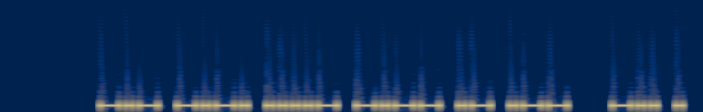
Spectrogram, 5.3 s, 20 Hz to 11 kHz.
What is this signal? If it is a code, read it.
Morse code, heard as a keyed tone, about 25 wpm, 700 Hz. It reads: KC4YAW DE
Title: USA Callsign DE Callsign 25wpm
